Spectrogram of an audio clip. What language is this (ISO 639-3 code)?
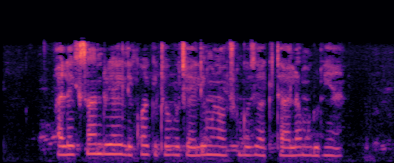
swa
